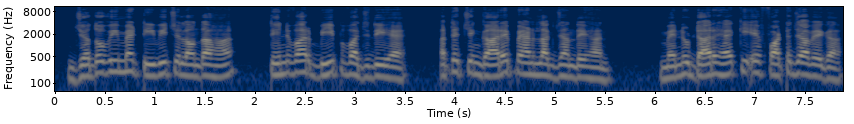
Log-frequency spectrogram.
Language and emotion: Punjabi, fearful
